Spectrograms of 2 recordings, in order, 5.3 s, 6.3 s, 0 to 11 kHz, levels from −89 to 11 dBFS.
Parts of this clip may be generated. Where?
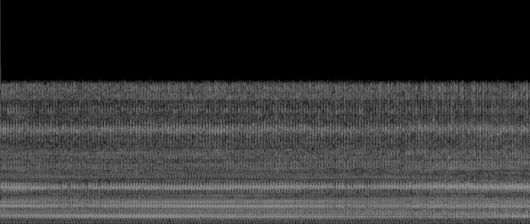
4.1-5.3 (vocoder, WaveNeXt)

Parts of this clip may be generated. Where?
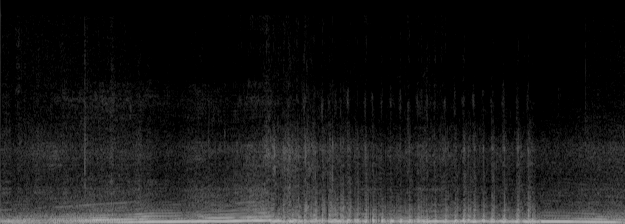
1.9-5.4 (vocoder, WaveNeXt)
